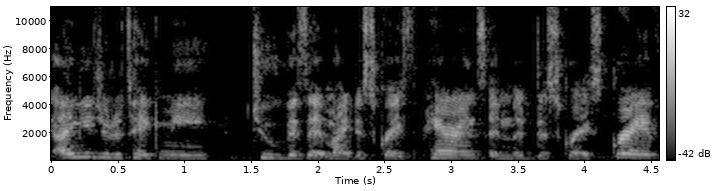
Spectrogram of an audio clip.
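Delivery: ordinary delivery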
